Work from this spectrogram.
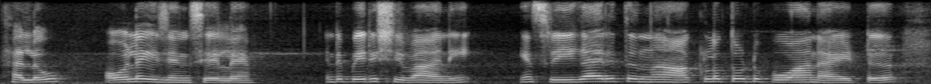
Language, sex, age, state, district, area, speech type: Malayalam, female, 18-30, Kerala, Thiruvananthapuram, rural, spontaneous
